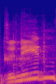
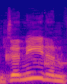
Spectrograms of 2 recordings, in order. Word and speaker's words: Dunedin: Now, here's one from our friends all the way from Dunedin, Florida. Pronounced done eating, but not done drinking.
